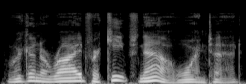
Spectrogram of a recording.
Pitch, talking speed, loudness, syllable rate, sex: 130 Hz, 220 wpm, -15 LUFS, 4.7 syllables/s, male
